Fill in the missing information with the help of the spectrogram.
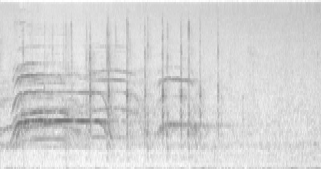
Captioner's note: applause and cheering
